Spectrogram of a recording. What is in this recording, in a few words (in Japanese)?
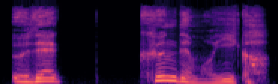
恋愛系ボイス; 腕を組んでいい？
